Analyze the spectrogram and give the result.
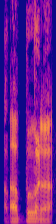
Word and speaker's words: A'Bunadh: Aberlour Abunna. I'm impressed that I've freaking said it right more than once. – Abunna.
